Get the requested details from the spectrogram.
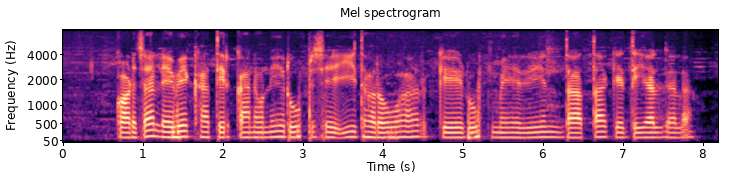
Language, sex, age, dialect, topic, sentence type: Bhojpuri, male, <18, Southern / Standard, banking, statement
